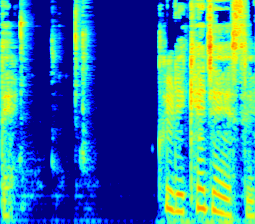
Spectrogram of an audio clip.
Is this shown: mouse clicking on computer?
yes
